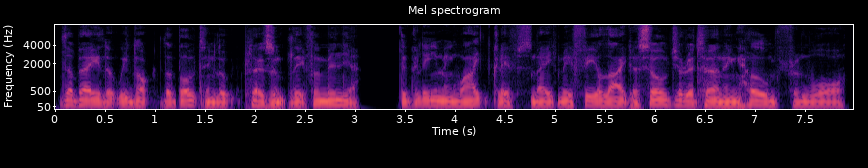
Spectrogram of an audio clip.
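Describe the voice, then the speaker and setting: Storybook game narrator: male actor as wry homeward adventurer, deep measured delivery, mellow tone. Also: steady tone, no room sound, clean studio sound, lightly acted. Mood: measured, reflective. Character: adventurer recounting his journey home with a companion.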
